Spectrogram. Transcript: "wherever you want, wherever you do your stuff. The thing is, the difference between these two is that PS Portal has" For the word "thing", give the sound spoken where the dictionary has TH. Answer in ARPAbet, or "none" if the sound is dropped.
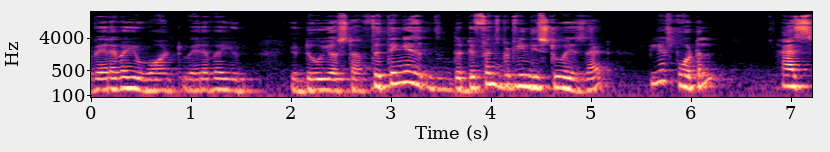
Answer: T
